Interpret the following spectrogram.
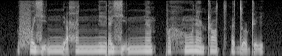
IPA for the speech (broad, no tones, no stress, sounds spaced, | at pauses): f ə zʲ ɛ̰ nː ḭ ħ ʏ nː i ɾ ɛ zʲ ṵ nː ɛ̃ pː ə h ũ ɾ ɛ̃ ʈ ɔ t͡sʼ ə d o̰ ʈ ḭ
